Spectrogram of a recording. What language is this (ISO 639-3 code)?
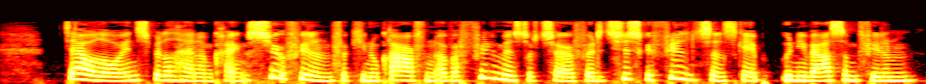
dan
